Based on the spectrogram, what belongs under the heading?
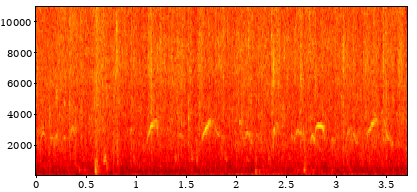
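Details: Ducklings on the barn floor at feeding time, many overlapping high thin peeps and short arched chirps, with soft pecking clicks, scuffling and a low steady hum.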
